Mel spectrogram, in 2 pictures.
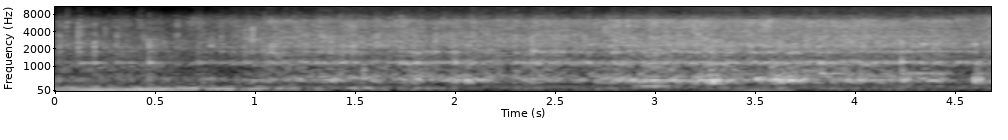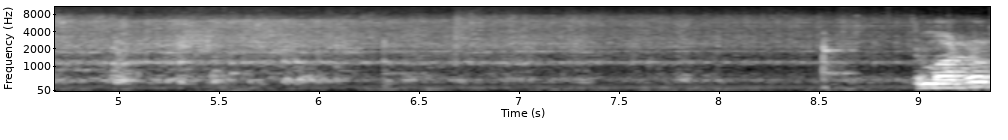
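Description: Chopped tomatoes frying in hot oil with onions and ginger-garlic paste in a clay handi: a steady sizzle while a wooden spoon stirs them, with a few faint scrapes.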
